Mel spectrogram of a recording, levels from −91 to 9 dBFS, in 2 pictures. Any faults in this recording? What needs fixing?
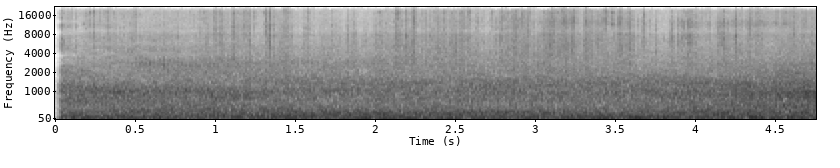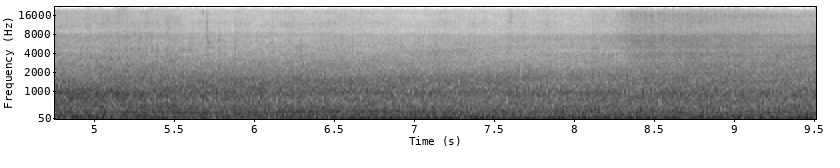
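Nothing here needs fixing: the everyday sound keeps a steady, intact signal path throughout, with no audible defect anywhere in the recording.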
